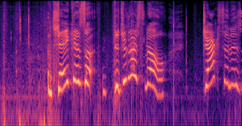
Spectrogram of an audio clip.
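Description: A young boy talks loudly and excitedly, very close to a microphone.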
